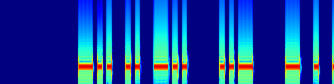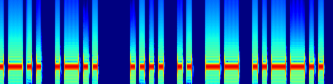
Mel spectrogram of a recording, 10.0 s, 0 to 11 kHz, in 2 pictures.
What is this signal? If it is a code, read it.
Morse code, heard as a keyed tone, about 17 wpm, 700 Hz. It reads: DID U TELL HIM?
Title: Sentences from Top 200 Words and Abbreviations 17wpm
